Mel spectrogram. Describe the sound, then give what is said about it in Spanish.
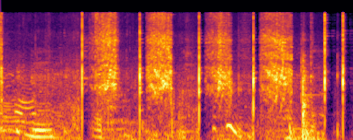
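A machete being sharpened: repeated harsh, rasping strokes of metal scraping metal, broken by sharp clicks, with a faint voice murmuring at the start. “Seguimos en la repartición del agua y también en la afilada del machete.”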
